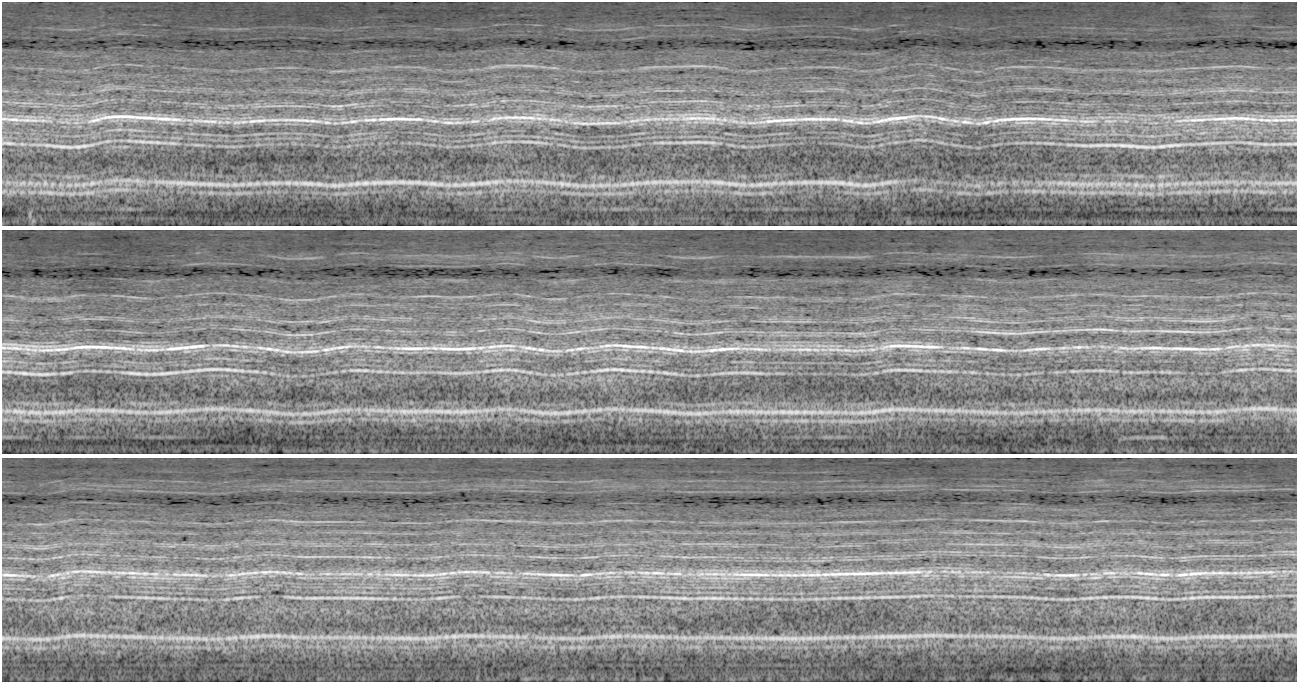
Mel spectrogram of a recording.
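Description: Electric car polisher spinning a foam pad with polishing paste against a plastic headlight lens: a steady motor whine whose pitch wavers slightly.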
